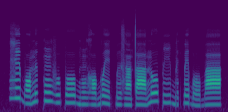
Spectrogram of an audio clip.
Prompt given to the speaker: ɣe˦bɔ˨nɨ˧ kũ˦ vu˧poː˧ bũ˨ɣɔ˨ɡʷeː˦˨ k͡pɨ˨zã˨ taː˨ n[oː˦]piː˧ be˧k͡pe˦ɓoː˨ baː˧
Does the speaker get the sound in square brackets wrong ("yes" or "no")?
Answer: no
